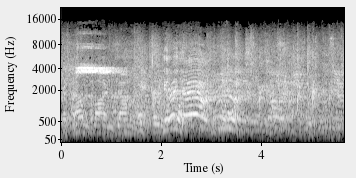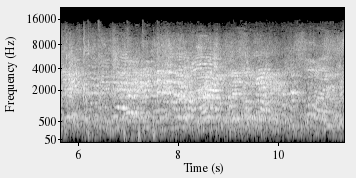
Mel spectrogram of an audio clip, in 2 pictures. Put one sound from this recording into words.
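A crowd of spectators talks and cheers loudly in a large echoing hall.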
